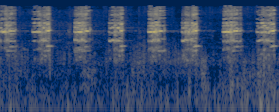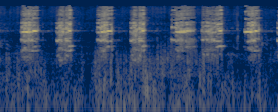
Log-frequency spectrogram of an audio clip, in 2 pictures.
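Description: Metal playground rocking seat squeaking at its pivot with each swing: evenly repeated high squeaks, about two a second.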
